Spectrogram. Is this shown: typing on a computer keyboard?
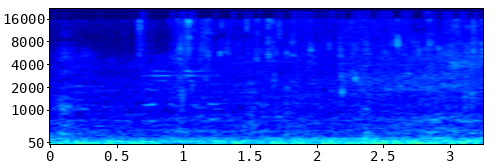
no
